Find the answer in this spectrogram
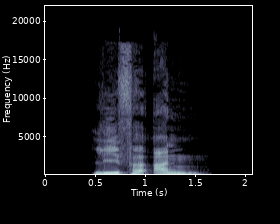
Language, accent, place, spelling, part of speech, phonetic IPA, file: German, Germany, Berlin, liefe an, verb, [ˌliːfə ˈan], De-liefe an.ogg
- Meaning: first/third-person singular subjunctive II of anlaufen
